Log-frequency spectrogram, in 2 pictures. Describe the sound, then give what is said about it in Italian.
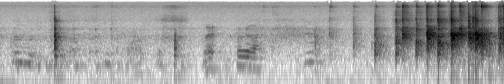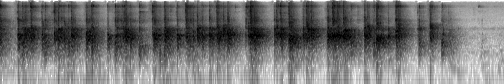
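An audience applauds at the close of a literary evening event. A few scattered, sharp claps come first, then dense, loud clapping swells in and holds steady to the end. “direi che questo applauso conciliante ci possa servire da segnale.”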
